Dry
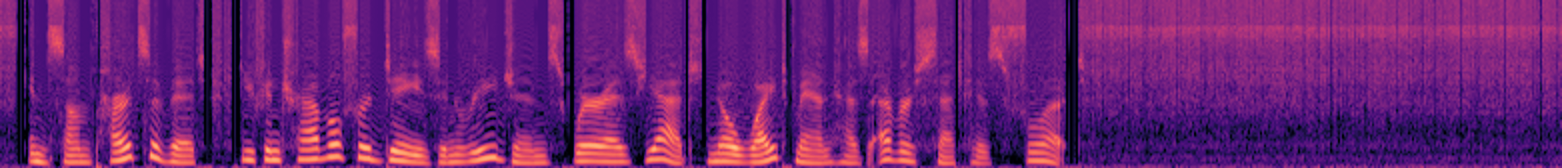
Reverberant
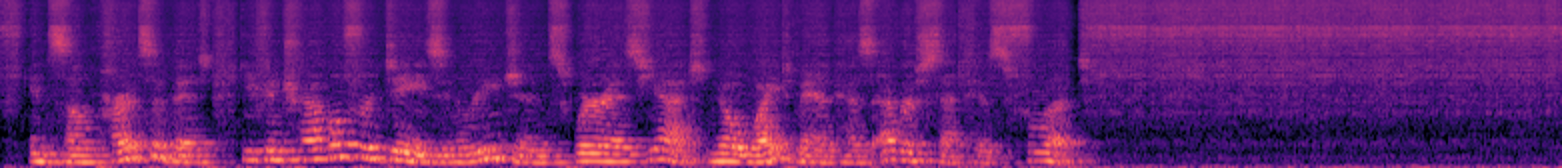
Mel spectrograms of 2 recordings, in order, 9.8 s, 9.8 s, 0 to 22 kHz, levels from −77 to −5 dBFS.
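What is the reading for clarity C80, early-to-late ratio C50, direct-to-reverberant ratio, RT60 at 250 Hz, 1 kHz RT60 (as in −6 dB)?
12.5 dB, 7.5 dB, −5.5 dB, 0.60 s, 0.35 s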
